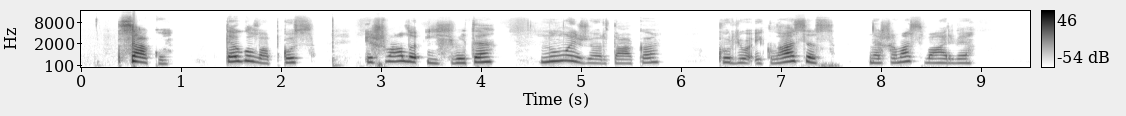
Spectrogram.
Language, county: Lithuanian, Klaipėda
